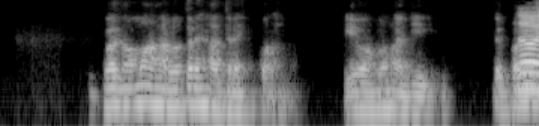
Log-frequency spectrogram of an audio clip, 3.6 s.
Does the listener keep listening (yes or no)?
no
